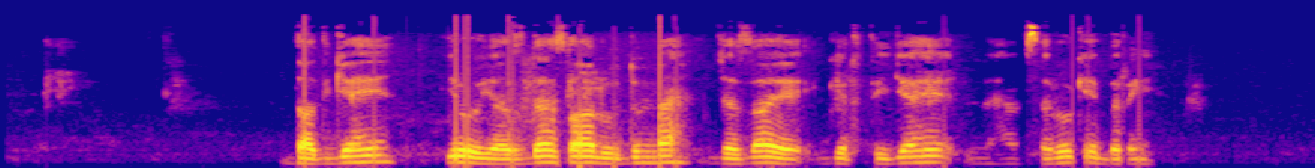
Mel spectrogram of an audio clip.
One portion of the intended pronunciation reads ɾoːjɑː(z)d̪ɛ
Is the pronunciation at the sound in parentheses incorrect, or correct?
correct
